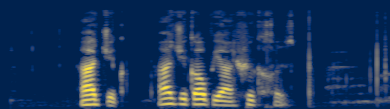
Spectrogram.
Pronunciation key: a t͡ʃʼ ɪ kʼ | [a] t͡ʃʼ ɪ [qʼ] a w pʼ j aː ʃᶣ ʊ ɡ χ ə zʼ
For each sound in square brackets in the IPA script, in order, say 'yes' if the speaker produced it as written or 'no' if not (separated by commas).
yes, no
